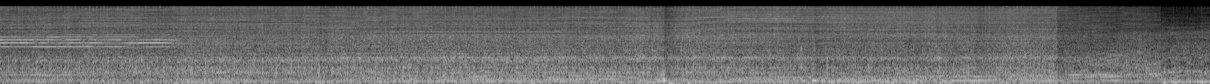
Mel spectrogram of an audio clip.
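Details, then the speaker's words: Engine with codes P0171 (lean) and P2101 (throttle actuator), short-term fuel trim +34, whole car vibrating: an uneven, shaky idle with a steady airy hiss near the intake from a vacuum leak sucking air, which a smoke test later confirmed as a large leak. "Tal parece que se oye una fuga de vacío de este lado a esto en México le decimos está chupando aire"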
